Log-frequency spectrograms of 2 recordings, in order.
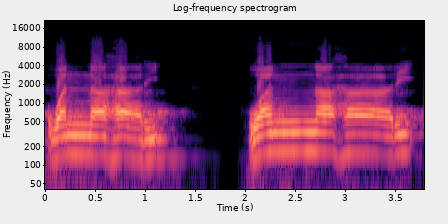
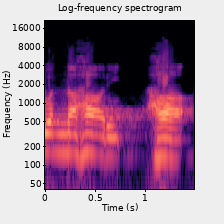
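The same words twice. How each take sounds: First: Slow والنهار with an open, untilted haa; correct light haa. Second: والنهار with haa thickened to a dark 'haw'; full-mouthed, backed ها; heavy haa. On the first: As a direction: recite والنهار with a long ghunna and pure aa. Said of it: "الصحيح". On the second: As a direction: mistakenly darken the aa after h in والنهار. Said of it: "تفخيم، لا". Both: Shown as a demonstration.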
